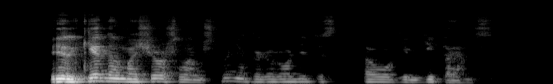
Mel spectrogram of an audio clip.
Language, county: Lithuanian, Kaunas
